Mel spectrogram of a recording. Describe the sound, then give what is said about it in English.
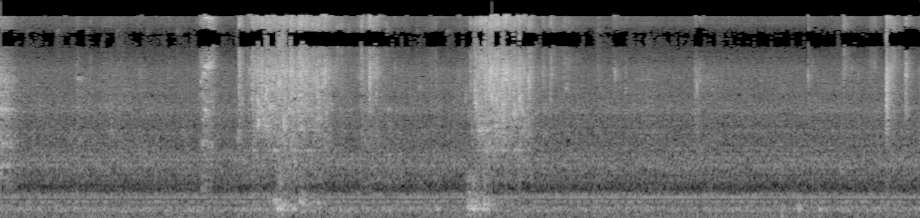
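A woman flushes a toilet after vomiting: two loud bursts of rushing water a couple of seconds apart, over a steady low background hum, with no one talking. “And then she flushes the toilet.”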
